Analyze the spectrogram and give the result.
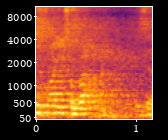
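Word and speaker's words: Rahman: I was saying you were so down before, but you had 2 fights for Ratman. Is it how Ryan? Yeah. How do you pronounce it? Ratman.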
